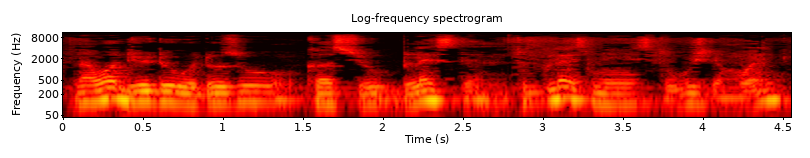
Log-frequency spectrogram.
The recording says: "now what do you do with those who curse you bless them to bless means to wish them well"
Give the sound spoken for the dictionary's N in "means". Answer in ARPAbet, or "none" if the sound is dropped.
none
